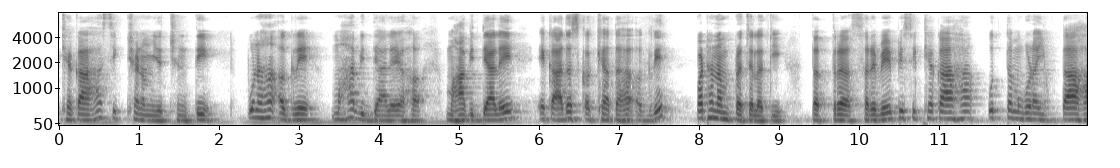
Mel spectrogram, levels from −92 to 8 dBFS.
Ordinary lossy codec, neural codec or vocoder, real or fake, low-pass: none; none; real; none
